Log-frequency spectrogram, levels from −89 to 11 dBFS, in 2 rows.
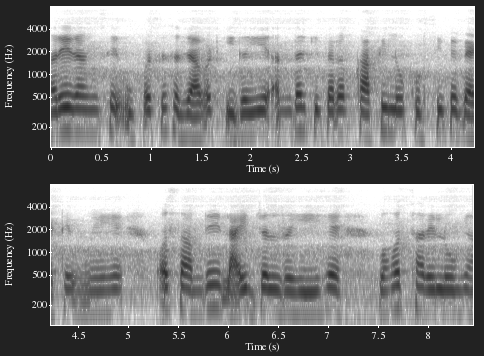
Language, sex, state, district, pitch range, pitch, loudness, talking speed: Hindi, female, Chandigarh, Chandigarh, 155-175 Hz, 165 Hz, -19 LUFS, 200 wpm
